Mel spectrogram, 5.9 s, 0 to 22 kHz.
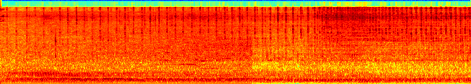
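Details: Honda CD 70-type motorcycle engine at idle, before timing chain replacement: a fast, dry clattering rattle from timing chain noise.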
